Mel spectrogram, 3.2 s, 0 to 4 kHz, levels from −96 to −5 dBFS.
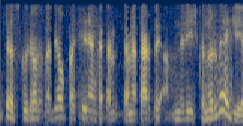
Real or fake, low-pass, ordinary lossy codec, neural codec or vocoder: real; 3.6 kHz; AAC, 24 kbps; none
